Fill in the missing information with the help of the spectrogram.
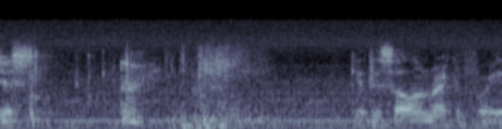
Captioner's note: clears throat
